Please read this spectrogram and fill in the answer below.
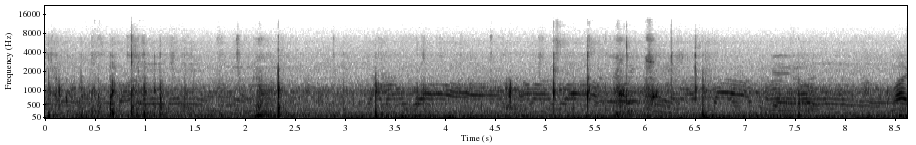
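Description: Basketball bouncing on a hard court: irregular sharp thumps of dribbling, mostly in the first few seconds. Players' indistinct voices call out in the second half.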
